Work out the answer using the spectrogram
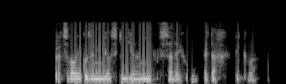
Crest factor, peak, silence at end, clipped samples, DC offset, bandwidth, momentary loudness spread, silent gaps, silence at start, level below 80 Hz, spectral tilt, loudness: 18 dB; -2 dBFS; 0.3 s; under 0.1%; under 0.1%; 7.8 kHz; 13 LU; none; 0.55 s; -42 dBFS; -6 dB/octave; -20 LUFS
